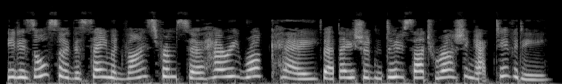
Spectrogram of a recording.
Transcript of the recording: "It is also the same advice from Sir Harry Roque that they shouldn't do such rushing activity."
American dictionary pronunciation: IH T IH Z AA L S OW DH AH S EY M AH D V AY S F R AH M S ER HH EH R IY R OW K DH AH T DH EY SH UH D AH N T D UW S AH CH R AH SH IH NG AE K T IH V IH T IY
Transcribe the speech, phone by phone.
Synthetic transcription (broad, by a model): IH T IH Z AA L S OW DH AH S EY M AH D V AY S F R AH M S ER HH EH R IY R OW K DH AH T DH EY SH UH D N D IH S AH CH R AH SH IH NG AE K T IH V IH T IY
